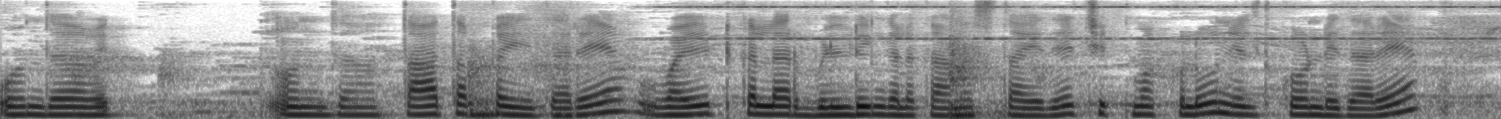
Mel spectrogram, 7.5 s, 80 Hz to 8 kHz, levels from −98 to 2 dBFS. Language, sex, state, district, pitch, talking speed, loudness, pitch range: Kannada, female, Karnataka, Bangalore, 200 Hz, 105 wpm, -14 LUFS, 190-210 Hz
